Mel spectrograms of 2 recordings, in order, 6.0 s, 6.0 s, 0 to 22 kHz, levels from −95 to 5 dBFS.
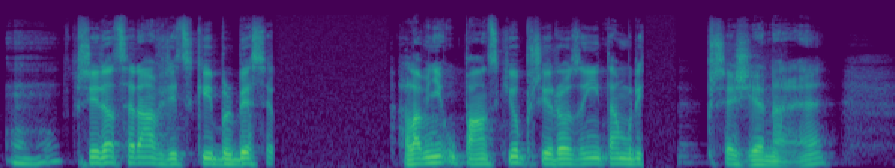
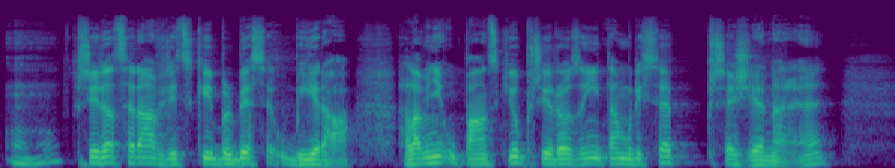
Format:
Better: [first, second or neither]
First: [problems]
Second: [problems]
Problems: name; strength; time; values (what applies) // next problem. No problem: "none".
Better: second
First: audio cutting out; at 2 s for 1 s and at 4.5 s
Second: none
